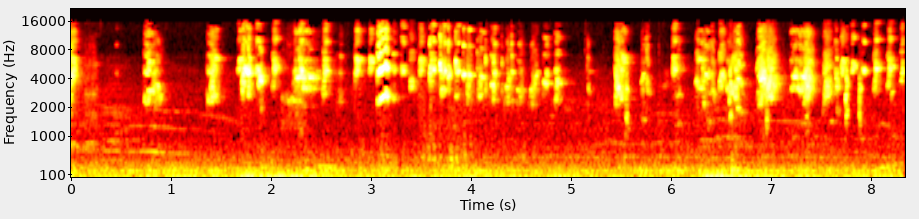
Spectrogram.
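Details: Rapid, high, dry chipping in quick irregular bursts from an aviary of 10 Java sparrows kept with white-headed, scaly-breasted and tricolored munias, other small birds possibly chattering alongside, recorded 21 March 2021; Java sparrow.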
